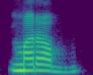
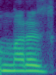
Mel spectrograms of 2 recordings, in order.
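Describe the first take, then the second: First: The word ends with a heavy d-like sound. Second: The word ends with a z sound. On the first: "ज़ाद पढ़ते हैं ना" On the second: "Urdu में हम लोग इसको मरज कहते हैं"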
